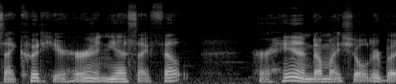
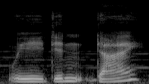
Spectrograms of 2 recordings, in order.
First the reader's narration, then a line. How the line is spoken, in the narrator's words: slowly asked her with a strained voice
